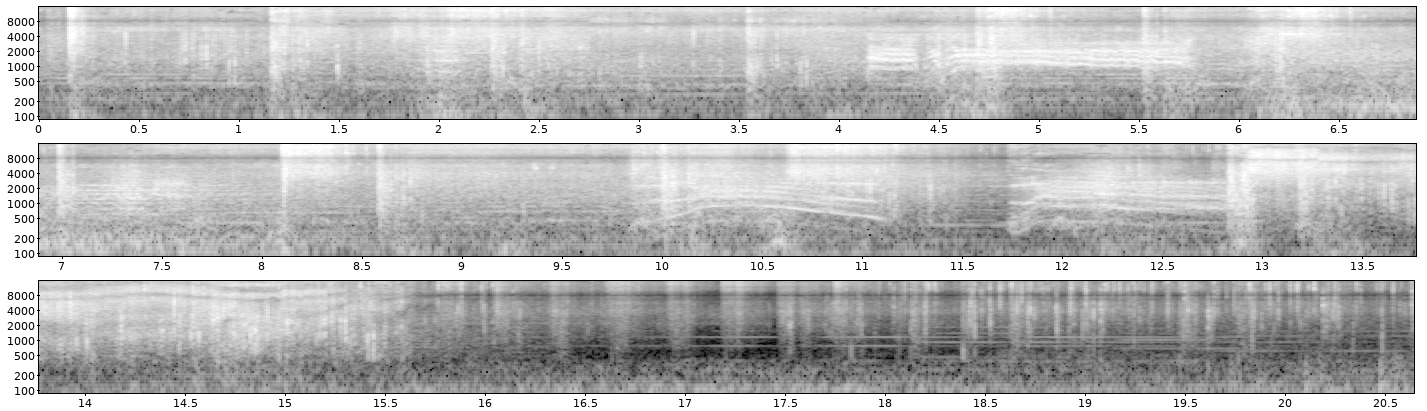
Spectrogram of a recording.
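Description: Attacking a tree in Lord of the Rings Online as a Dwarf Guardian: repeated heavy thuds, cracks and crunching impacts with combat effects, loud and dense throughout, no voice present.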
